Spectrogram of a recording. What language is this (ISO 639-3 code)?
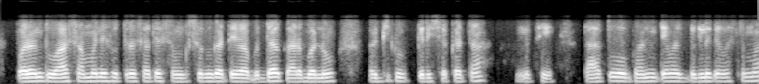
guj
